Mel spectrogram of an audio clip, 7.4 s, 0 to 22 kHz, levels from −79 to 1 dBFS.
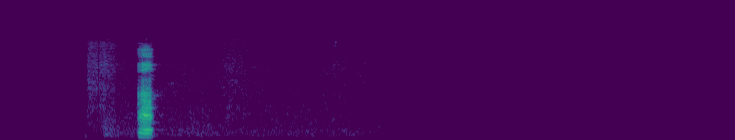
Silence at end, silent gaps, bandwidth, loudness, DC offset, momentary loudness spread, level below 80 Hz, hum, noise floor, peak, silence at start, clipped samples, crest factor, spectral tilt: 5.8 s; none; 7.8 kHz; -31 LUFS; under 0.1%; 26 LU; -90 dBFS; none; under -90 dBFS; -8 dBFS; 1.35 s; under 0.1%; 34 dB; -4.5 dB/octave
